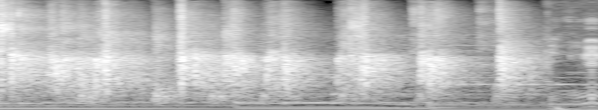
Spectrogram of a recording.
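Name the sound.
participants clapping for themselves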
